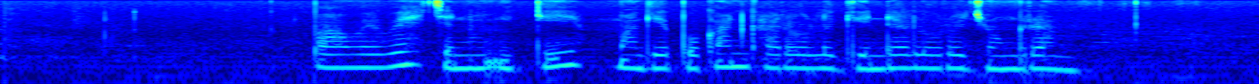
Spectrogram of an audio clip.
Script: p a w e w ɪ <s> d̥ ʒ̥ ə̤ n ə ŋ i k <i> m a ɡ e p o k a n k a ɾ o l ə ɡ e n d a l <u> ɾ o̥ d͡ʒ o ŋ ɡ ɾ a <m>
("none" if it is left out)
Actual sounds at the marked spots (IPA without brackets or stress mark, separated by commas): h, i, o, ŋ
